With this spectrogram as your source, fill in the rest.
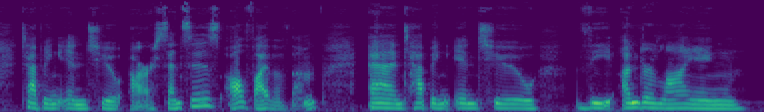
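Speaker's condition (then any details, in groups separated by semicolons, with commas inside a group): No condition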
